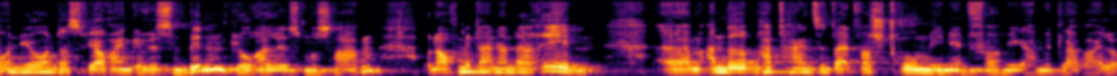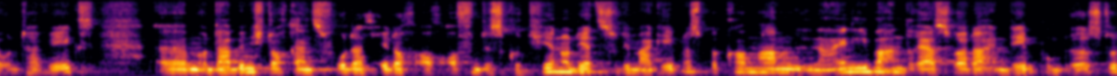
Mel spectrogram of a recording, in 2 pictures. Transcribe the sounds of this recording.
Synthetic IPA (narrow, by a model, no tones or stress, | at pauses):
ʊ̰njoːndasv̥iːɐaʊxaɪnɡəvɪsn̩bɪnənpluʁalɪsmʊshaːbm̩ʔʊntaʊxmɪtaɪnandɐʁeːdn̩ʔɛːmʔa̰ndəʁ̞əpʰaɐtʰaɪənzɪntd̥aːʔɛtv̥asʃtʁ̥oːmliːnjənfœɐmɪɡɐmɪtlɐvaɪləʊntɐveːksʔɛːmʊnt̚d̥aːbɪnɪçd̥ɔχɡ̥ant͡sfʁ̥oːdasv̥iːɐdɔχa̰ʊxʔɔfn̩dɪskutʰiːʁənʊntjɛt͡stt͡sudeːmɛɐɡeːpnɪsb̥əkʰɔmənhaːbm̩naɪnliːbɐandʁeːasv̥œɐdɐɪndeːmpʰʊŋktʔɪɐstu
